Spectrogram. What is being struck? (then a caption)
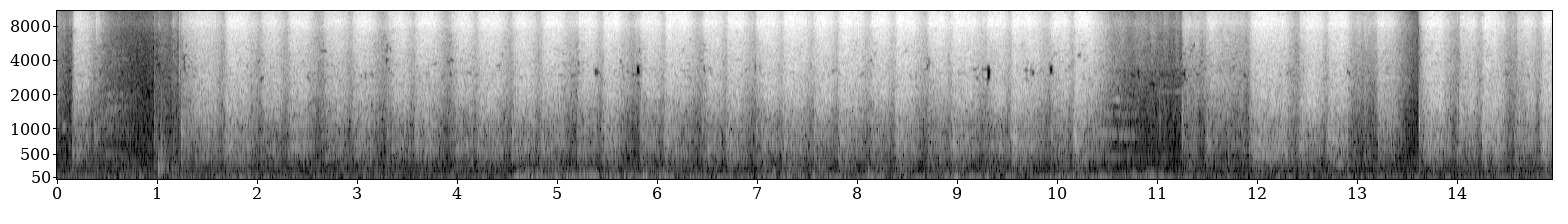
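Wet woven fabric rug scrubbed with a plastic-bristle brush. A long-handled plastic-bristle brush scrubs the surface of a small, fringed woven fabric rug that lies flat on a tile floor, dirty with mud, wet and covered in foam. Rapid back-and-forth strokes make a steady, bright, hissing scrub, broken by a brief pause near the start and another about two-thirds of the way through before the scrubbing resumes.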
